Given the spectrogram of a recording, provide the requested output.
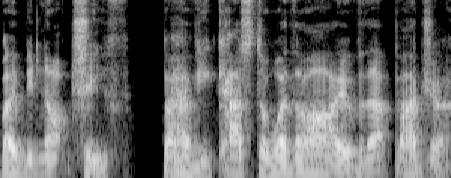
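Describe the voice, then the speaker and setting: A man puts on a growling character voice at a medium pitch. He talks at a fairly quick pace. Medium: read story.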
